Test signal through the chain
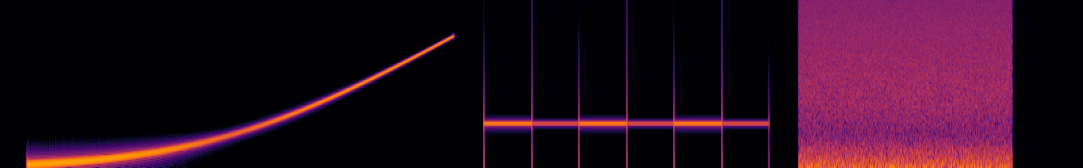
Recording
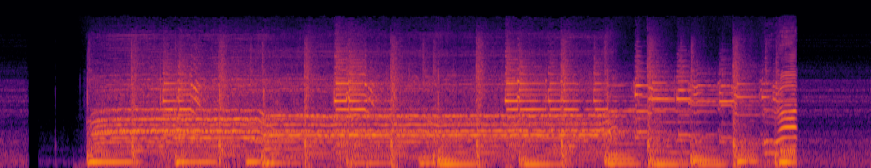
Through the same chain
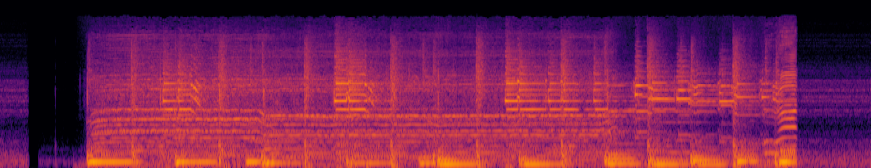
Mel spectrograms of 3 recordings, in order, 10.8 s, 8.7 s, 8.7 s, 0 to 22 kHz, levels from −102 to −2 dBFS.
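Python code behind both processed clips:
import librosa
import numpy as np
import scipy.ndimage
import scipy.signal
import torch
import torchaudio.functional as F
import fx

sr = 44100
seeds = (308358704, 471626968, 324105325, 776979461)

y = fx.peak_eq(x, sr, hz=720.0, db=-14.0, octaves=2.0)
y = F.gain(torch.from_numpy(y), 5.0).numpy()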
